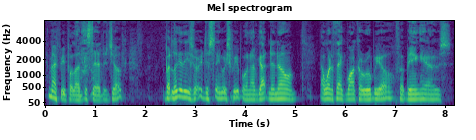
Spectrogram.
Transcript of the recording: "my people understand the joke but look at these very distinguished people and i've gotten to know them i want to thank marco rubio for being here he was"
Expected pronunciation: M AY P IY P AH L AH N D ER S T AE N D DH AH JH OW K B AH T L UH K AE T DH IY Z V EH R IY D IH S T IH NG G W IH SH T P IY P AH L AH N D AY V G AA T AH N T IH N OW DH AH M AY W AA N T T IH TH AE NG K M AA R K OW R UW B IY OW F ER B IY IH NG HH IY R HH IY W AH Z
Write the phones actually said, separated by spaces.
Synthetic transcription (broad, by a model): M AY P IY P L AH N D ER S T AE N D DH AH JH OW K B AH T L UH K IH T DH IY Z V EH R IY D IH S T IH NG G W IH SH P IY P L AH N AY V G AA T N T IH N OW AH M AY W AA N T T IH TH AE NG K M AA R K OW R UW B IY OW F ER B IY IH NG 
